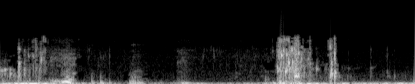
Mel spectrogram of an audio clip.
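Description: Muffled underwater noise from a camera in its housing: irregular bursts of water movement and knocking as a diver handles a speared barracuda. The loudest burst comes about three seconds in, with a low rumble between the bursts.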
